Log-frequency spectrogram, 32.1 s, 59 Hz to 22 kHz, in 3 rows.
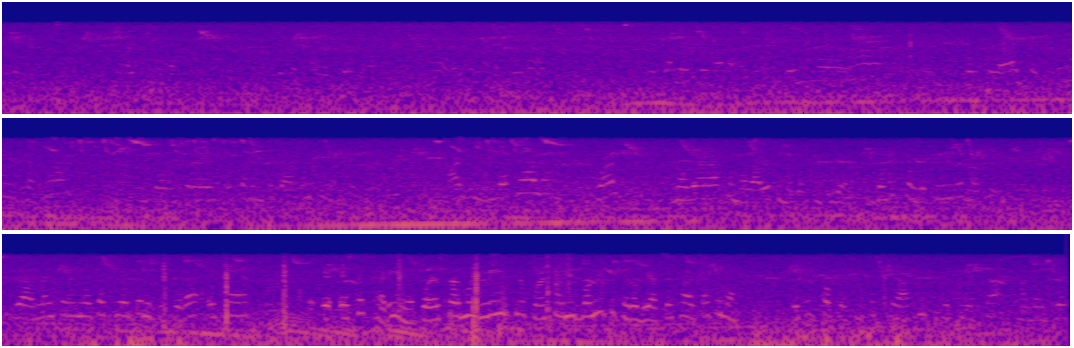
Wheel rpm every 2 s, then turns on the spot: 0, 0, 0, 0, 0, 0, 0, 0, 0, 0, 0, 0, 0, 0, 0, 0.
none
